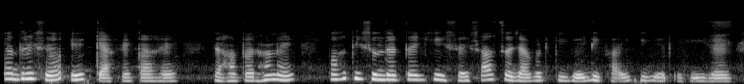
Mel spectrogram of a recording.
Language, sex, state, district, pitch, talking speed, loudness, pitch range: Hindi, female, Rajasthan, Churu, 180 Hz, 175 wpm, -16 LUFS, 160-220 Hz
